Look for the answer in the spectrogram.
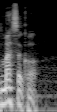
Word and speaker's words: Masicka: So how do you pronounce his name? – It's spelled M-A-S-I-C-K-A. – Okay, but everyone calls him Masika. – But English people that don't know how to say it call him Masika, because that's okay. How it's spelled. But it's Massacre.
